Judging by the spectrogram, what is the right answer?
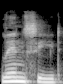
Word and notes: linseed: American English

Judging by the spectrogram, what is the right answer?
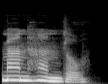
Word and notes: manhandle: British English

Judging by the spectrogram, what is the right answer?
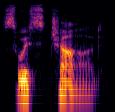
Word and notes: swiss chard: British English

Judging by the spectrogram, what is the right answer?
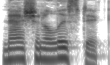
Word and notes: nationalistic: American English

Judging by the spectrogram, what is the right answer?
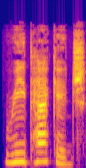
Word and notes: repackage: American English

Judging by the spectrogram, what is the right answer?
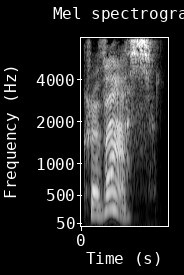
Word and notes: crevasse: British English

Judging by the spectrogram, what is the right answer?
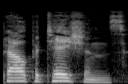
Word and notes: palpitations: British English

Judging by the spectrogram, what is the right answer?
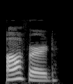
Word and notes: offered: British English

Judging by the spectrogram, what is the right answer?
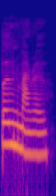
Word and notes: bone marrow: British English

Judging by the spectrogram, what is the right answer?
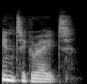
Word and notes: integrate: British English

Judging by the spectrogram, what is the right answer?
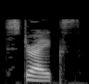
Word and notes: strikes: British English

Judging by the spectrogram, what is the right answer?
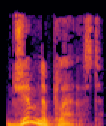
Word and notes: gymnoplast: British English

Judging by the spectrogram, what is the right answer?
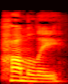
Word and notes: homily: American English

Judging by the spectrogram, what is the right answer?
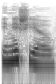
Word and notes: initio: American English

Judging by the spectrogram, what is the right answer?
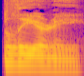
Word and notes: bleary: American English

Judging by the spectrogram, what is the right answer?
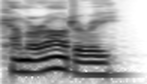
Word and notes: camaraderie: British English

